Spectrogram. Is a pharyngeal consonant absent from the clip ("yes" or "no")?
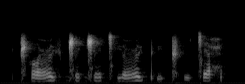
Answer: no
